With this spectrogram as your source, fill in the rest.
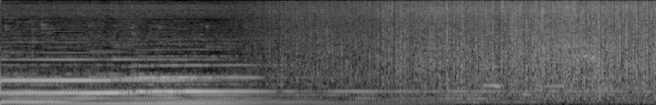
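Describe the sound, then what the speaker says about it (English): Rain falls on a walking path to Ginkaku-ji temple in Japan. A tonal hum fades out early, leaving a steady, fairly loud hiss of rainfall that grows denser. "the rain intensified a little bit"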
